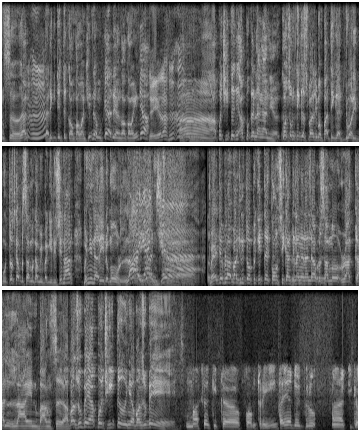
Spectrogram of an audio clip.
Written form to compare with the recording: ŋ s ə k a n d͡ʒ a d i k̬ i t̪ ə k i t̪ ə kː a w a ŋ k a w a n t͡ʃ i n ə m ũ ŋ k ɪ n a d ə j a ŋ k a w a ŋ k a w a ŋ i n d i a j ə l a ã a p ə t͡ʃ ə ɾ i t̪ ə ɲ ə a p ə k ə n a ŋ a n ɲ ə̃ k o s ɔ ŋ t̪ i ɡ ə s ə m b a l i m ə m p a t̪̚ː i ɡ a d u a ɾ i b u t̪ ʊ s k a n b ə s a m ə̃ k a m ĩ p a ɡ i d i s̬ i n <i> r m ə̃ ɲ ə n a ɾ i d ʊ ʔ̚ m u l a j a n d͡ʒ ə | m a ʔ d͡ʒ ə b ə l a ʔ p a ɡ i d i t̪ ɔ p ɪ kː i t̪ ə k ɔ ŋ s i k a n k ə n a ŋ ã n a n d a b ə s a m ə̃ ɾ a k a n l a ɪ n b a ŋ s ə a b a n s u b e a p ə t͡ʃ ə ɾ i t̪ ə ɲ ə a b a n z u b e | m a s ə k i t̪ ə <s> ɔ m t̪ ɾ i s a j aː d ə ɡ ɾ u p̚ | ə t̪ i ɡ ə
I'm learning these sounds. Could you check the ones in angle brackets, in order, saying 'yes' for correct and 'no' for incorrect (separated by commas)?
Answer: no, no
